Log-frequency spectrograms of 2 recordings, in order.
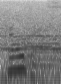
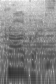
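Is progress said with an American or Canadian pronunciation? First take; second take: Canadian; American. First: The word is pronounced in a Canadian way. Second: The word is pronounced in an American way. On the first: "I just spoke like a Canadian" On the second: "that's how Americans say progress"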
